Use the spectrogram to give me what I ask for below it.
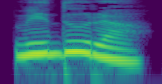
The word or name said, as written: ವಿದೂರ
